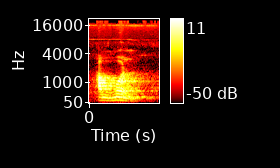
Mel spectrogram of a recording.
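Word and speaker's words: عمّ: Ummun sama amun beda ya. Ummun ibu. Ammun paman. Ini kan pakai hamzah dia. Dhammah lagi. Kalau paman ini ammun bacanya. Dia apa kalau dia apa enggak tahu kita bedanya mana. Ummun dhammah ibu artinya. Ammun fathah ain paman. Ini juga termasuk kalau dikasih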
